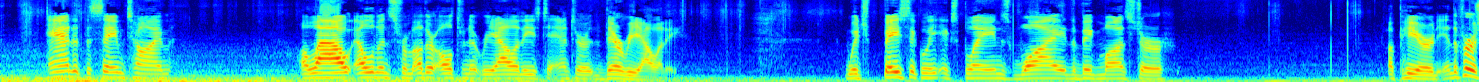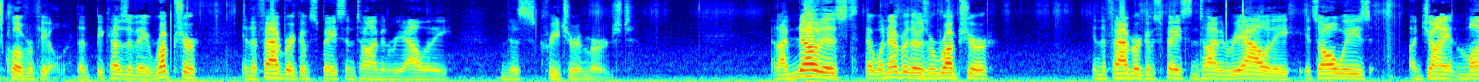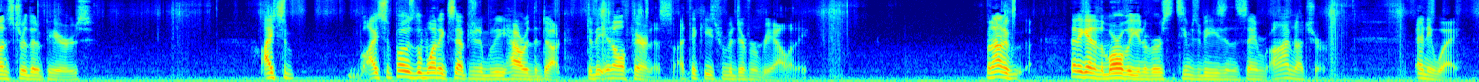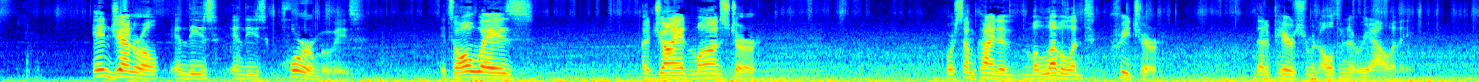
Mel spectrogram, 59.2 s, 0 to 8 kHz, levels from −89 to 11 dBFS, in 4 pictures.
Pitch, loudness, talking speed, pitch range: 145 Hz, -18 LUFS, 140 wpm, 120-160 Hz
